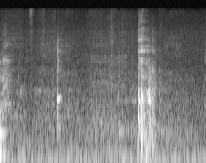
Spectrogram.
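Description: Faint clinks and knocks of a metal water bottle being handled and set down: one short click about a second in and a louder knock near three seconds.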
